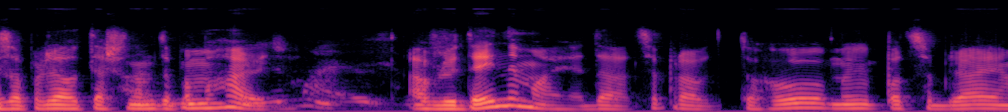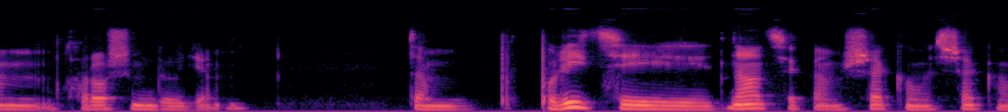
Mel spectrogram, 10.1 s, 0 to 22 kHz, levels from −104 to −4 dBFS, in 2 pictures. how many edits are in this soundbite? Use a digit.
1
